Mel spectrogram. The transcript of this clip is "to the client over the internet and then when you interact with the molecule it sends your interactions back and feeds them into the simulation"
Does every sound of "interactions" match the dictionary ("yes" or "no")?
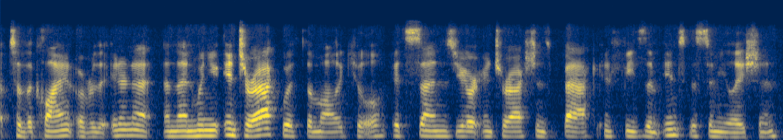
yes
